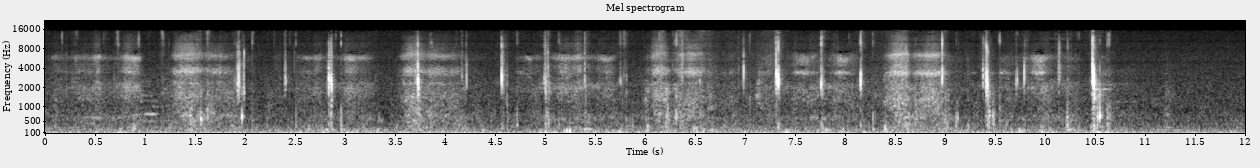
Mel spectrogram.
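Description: An English Bulldog snorts, wheezes and snuffles in short bursts, with sharp clicking chewing sounds.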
